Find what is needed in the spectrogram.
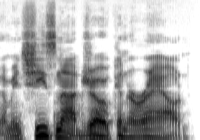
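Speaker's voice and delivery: usual speaking voice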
